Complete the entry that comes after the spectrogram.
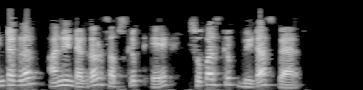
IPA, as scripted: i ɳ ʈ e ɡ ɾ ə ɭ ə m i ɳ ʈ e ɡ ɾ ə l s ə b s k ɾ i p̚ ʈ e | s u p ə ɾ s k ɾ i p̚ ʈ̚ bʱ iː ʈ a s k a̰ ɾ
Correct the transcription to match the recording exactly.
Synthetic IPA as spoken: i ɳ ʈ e ɡ ɾ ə l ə n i ɳ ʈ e ɡ ɾ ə l s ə b s k ɾ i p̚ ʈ e | s u p ə ɾ s k ɾ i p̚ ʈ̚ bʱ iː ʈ a s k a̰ ɾ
